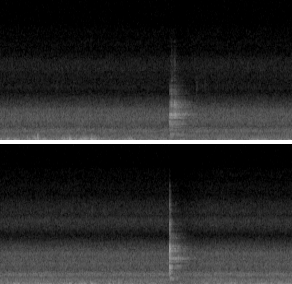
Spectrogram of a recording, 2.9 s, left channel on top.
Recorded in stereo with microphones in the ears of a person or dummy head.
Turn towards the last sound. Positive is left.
turn(degrees=-45)  # may be behind; listen again after turning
